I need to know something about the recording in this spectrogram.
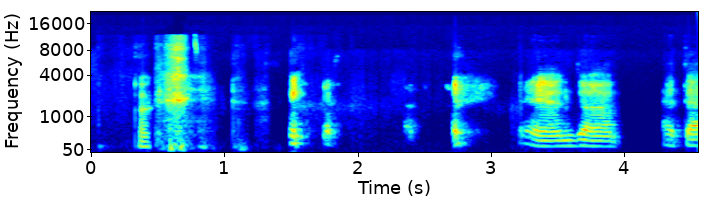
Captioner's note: both laughing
